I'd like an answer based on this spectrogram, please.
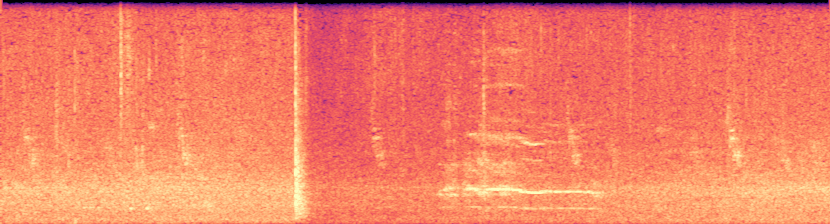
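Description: A rooster crowing once in the background, one long drawn-out crow a little past halfway. A single sharp click comes just before it.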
